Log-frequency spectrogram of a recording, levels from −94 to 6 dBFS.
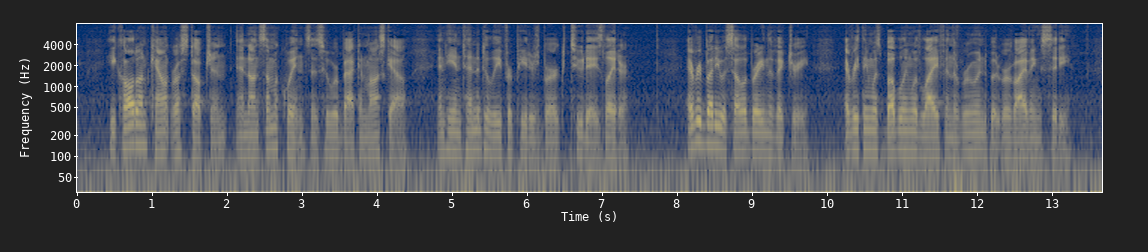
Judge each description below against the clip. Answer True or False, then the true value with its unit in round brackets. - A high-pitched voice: False (105 Hz)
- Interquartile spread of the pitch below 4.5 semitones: True (3.2 semitones)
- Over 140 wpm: True (175 wpm)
